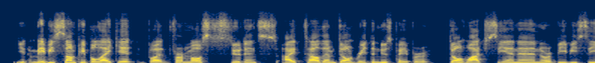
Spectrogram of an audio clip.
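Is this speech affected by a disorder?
No.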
